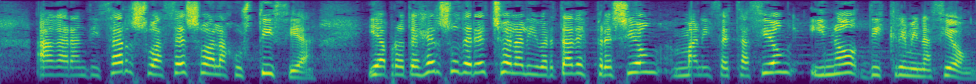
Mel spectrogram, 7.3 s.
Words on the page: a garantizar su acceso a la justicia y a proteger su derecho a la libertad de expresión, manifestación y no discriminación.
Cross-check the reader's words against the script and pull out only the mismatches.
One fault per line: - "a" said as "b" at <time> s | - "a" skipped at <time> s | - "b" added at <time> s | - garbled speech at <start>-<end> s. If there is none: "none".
none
